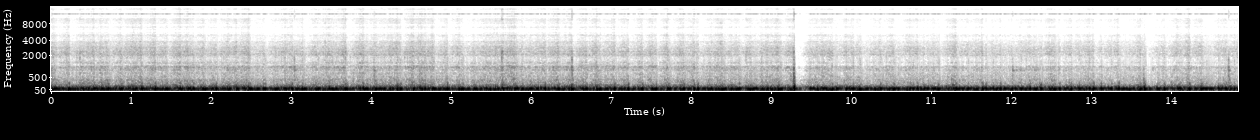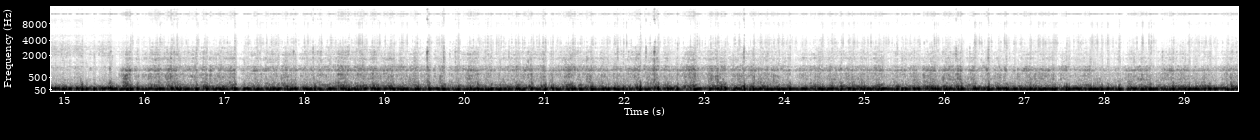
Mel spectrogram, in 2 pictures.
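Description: H-36 Dimona motorglider's piston engine and propeller running at low power, a loud steady low rumble heard from inside the cockpit. There is a single knock about nine seconds in, and about halfway through a higher hum joins the rumble.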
